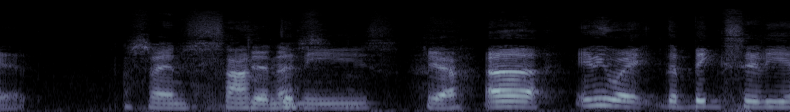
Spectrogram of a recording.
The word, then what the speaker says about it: Saint Denis: Saint Denis.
